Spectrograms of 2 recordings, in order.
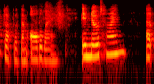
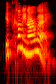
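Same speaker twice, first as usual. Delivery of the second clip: higher, louder yell from up high; 7 semitones higher, 9 dB louder than usual. A narrator's reading. Tom yelling from the tree, a loud warning. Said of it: "he yelled".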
